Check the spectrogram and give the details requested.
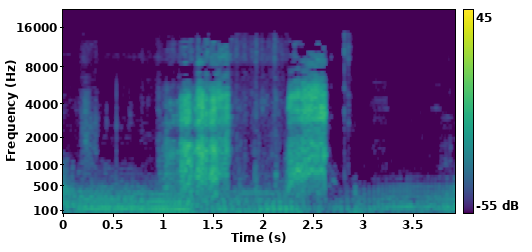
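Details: In a free-flying flock of military and blue-and-gold macaws, a military macaw gives two harsh, raspy squawks, each about half a second long and a second apart, over a low background rumble.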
